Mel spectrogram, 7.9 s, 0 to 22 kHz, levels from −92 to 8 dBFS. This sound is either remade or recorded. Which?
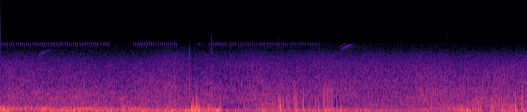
recorded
